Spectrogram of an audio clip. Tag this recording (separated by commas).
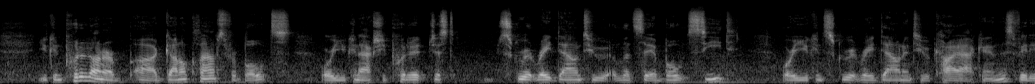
Speech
